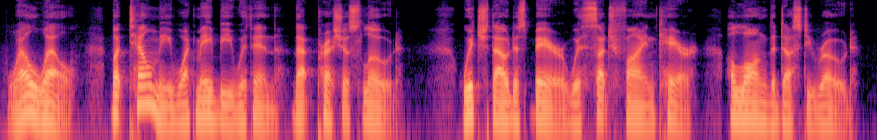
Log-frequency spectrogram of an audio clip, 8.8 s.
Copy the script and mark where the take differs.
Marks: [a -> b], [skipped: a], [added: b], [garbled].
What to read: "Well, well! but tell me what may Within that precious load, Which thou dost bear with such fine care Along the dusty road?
"Well, well! but tell me what may [added: be] Within that precious load, Which thou dost bear with such fine care Along the dusty road?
